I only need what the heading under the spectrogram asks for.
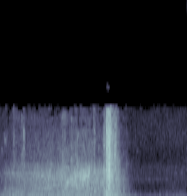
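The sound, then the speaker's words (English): A small camper van's sliding side door rumbles along its track and slams shut with one loud bang, then everything quiets down. No one speaks. “Swish bangs, some people call them, smaller camper vans with sliding side doors that make a swish bang sound as they open and close.”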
